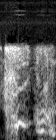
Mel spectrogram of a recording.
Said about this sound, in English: I couldn't tell when he coughed or sneezed.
